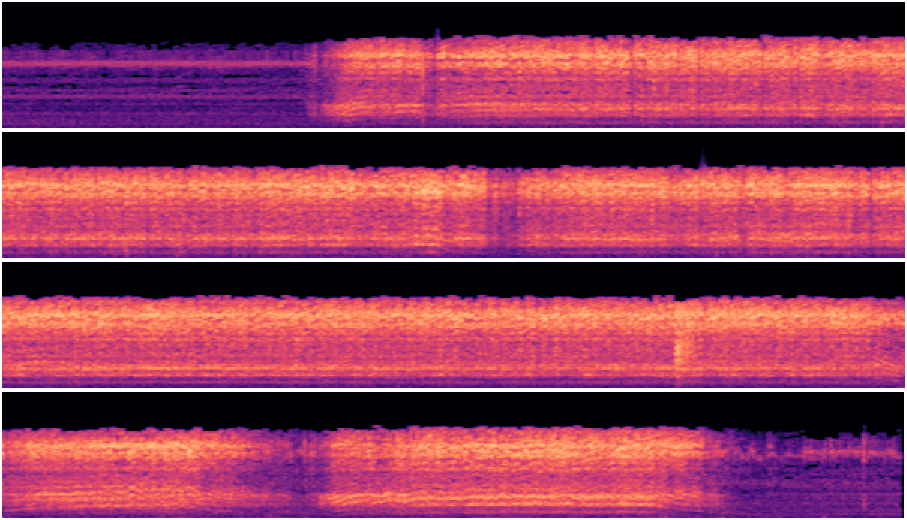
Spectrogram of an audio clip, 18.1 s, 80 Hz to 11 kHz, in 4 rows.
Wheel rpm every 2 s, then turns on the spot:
10, 140, 160, 160, 160, 160, 160, 80, 90.
none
